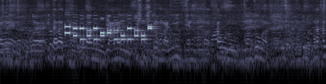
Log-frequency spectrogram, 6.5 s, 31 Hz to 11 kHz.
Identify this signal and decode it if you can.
Multi-frequency trunk signalling (R1, as on North American trunks), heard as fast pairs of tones, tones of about 70 ms, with room echo. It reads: KP 87573641751 ST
